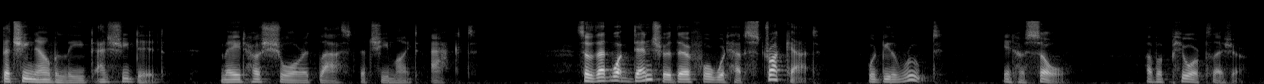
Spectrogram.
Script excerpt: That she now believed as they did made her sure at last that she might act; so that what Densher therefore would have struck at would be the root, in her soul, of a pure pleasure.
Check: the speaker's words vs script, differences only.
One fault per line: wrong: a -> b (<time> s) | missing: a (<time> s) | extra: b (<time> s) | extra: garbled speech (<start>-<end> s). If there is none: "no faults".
wrong: they -> she (1.1 s)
